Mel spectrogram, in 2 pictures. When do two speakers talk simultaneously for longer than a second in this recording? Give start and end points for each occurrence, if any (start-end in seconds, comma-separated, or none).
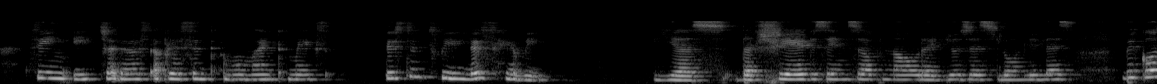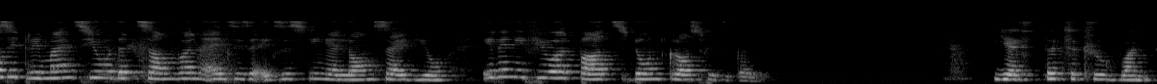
none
